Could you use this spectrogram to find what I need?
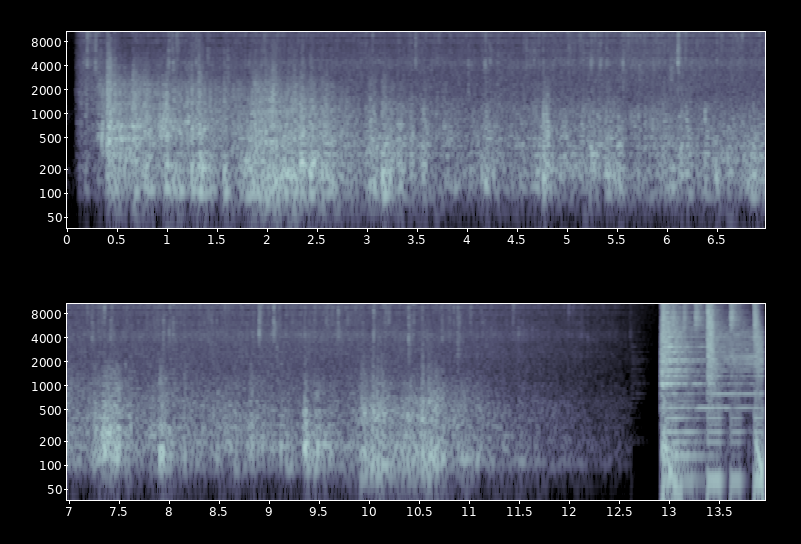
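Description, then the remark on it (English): A steady wash of heavy rain with deep rolling thunder rumbling through it, loud, fading out near the end before an abrupt cut to a different sound. “Might be a storm coming, and we need to get into a safe harbour for the night.”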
